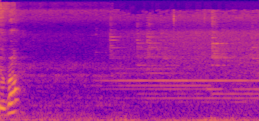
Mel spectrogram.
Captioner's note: windchimes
